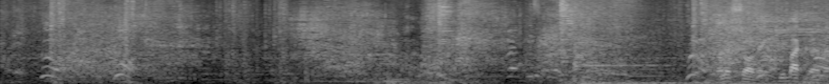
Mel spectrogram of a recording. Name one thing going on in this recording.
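Heavy blows thud and clash in a fight.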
